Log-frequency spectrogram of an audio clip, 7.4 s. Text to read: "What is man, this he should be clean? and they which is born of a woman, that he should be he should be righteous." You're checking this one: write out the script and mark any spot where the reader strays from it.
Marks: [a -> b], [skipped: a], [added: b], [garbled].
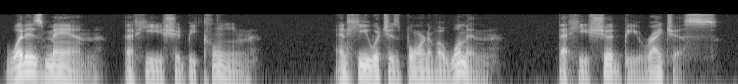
"What is man, [this -> that] he should be clean? and [they -> he] which is born of a woman, that he should be [skipped: he should be] righteous."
